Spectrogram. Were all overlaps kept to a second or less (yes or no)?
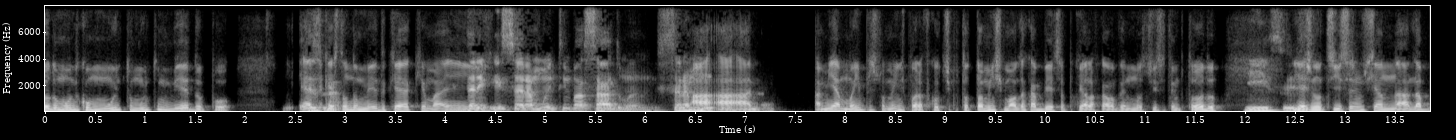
yes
